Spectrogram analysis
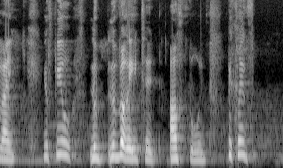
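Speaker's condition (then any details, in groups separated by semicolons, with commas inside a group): Spastic cerebral palsy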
